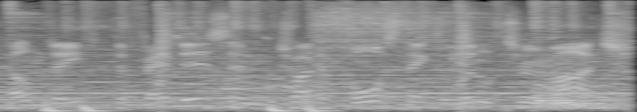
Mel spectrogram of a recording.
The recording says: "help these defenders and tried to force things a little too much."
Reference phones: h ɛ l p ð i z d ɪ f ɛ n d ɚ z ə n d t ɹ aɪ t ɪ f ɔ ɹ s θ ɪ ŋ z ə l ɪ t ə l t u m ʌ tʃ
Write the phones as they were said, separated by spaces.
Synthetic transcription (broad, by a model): h ɛ l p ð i d ɪ f ɛ n d ɚ z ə n t ɹ aɪ t ɪ f ɔ ɹ s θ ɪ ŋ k ə l ɪ t l t u m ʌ tʃ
